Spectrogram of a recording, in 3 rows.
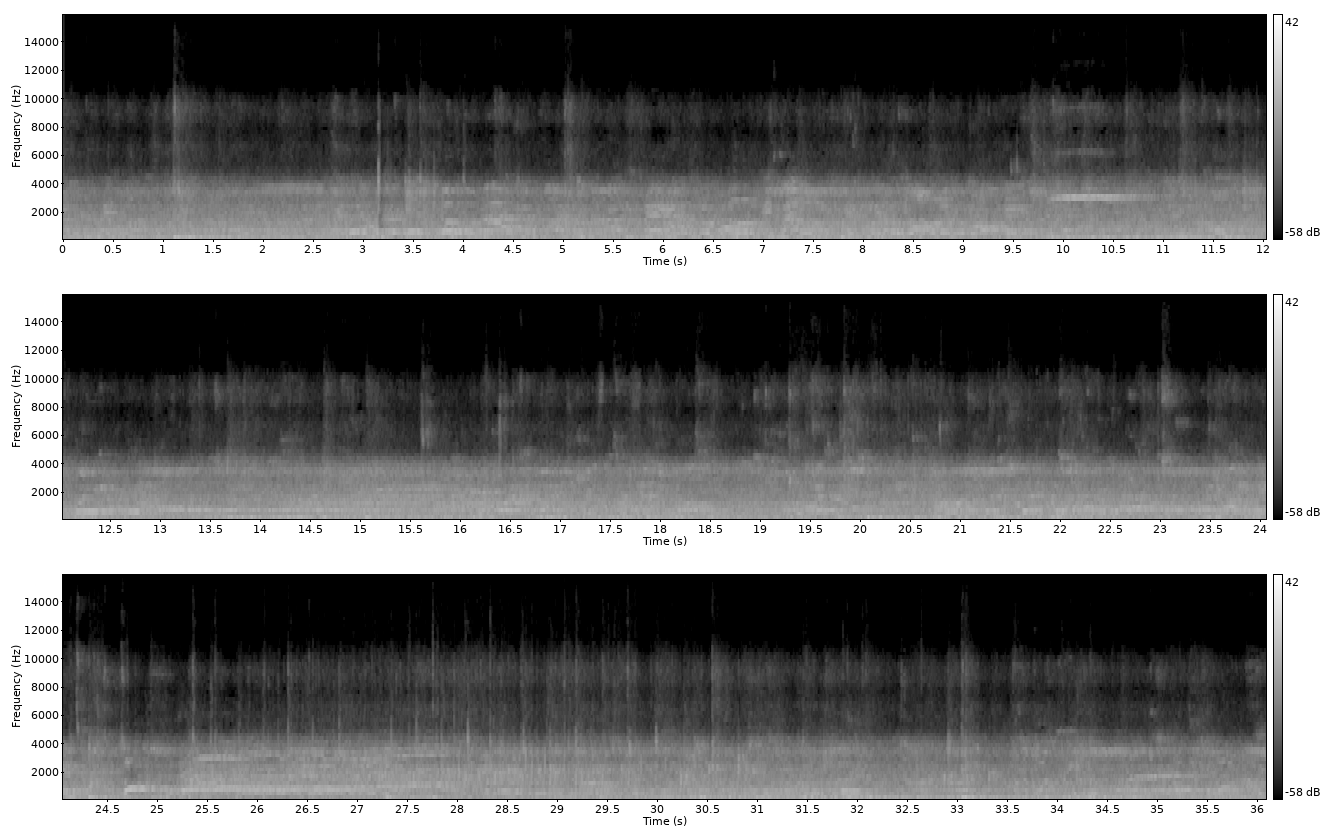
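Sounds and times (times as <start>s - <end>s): many voices talking: 0.0s - 36.0s
volleyballs struck and bouncing: 0.9s - 1.8s, 10.4s - 12.4s, 13.3s - 18.7s, 19.3s - 25.3s, 27.2s - 28.0s, 29.0s - 34.6s
short high whistle: 9.9s - 10.7s.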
